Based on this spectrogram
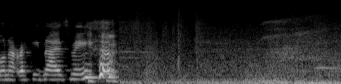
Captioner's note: chuckles; dramatic music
